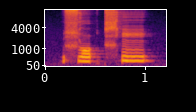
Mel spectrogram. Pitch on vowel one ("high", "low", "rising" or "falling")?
low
